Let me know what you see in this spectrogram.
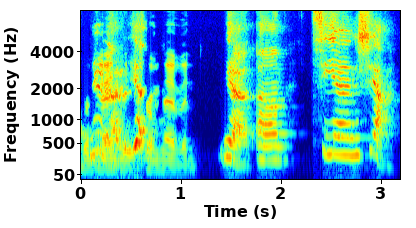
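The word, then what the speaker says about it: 天下: And I might say, can you tell us how to properly pronounce Tiansha, a word I've used many times myself, the mandate from heaven? Yeah, 天下, right?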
